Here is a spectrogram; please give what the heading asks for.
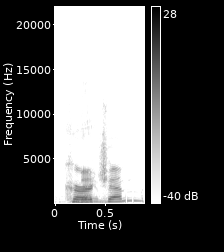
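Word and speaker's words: Kerċem: And pronounce the name of that winning team from last year. It's a special Maltese Kerchem.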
